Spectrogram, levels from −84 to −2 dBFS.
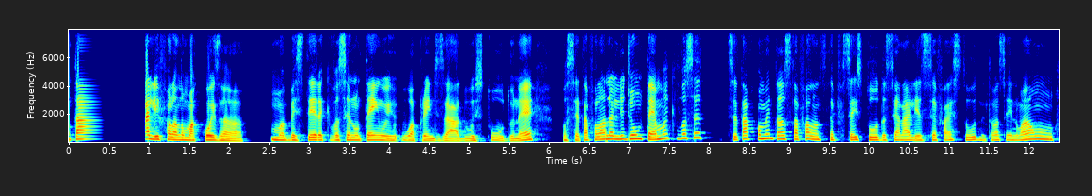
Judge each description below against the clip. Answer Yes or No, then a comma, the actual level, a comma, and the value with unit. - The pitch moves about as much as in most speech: No, wide, 6.0 semitones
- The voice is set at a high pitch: No, medium, 175 Hz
